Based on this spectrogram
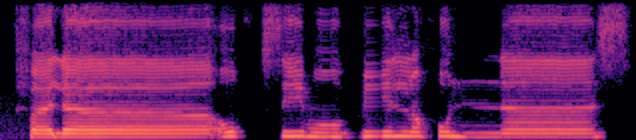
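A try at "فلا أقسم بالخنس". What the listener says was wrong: Okay, jangan panjang tu khunnas.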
